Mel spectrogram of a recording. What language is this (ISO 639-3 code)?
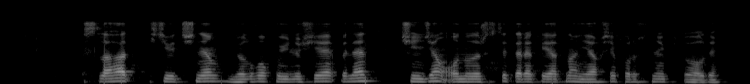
uig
